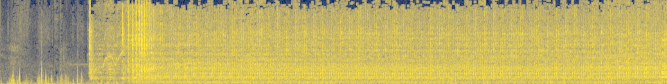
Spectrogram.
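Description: A few knocks, then an engine starts about a second in and settles into a steady idle.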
